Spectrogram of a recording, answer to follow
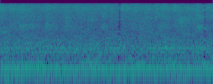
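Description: Steady low hum with a faint even hiss: the background noise of the voice recording in a pause between sentences.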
